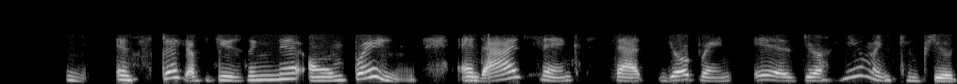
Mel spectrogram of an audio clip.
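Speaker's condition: Brain aneurysm rupture; sudden ruptured brain aneurysm, coma afterward, relearned walking and talking, balance issues, physical therapy; sounds different than before, speech leads people to think deaf

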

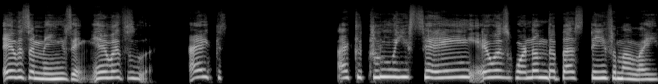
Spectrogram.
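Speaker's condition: Cerebral palsy; from birth

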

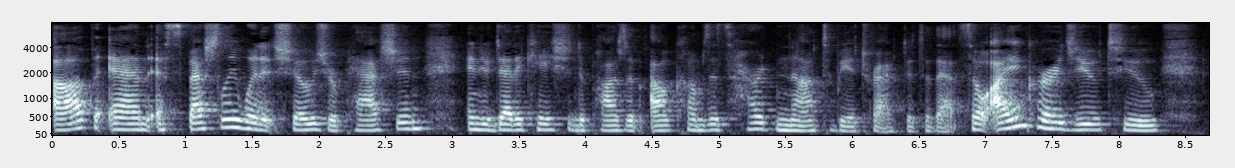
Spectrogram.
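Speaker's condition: No condition

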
